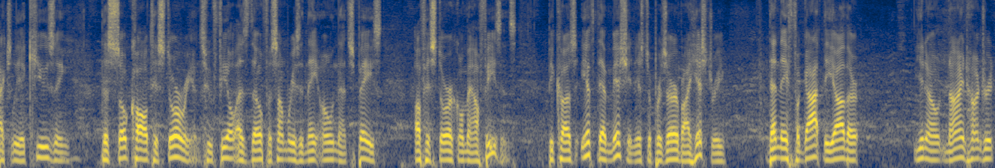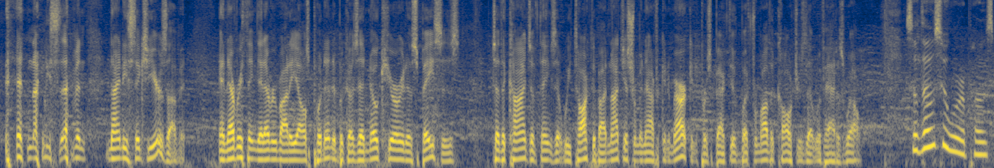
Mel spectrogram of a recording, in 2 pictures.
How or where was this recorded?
busy venue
